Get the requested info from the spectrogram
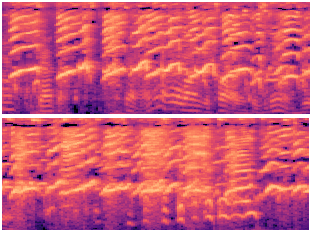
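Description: A litter of hungry Redbone Coonhound puppies whining and squealing, many short high cries that rise and fall and overlap several times a second without a break.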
